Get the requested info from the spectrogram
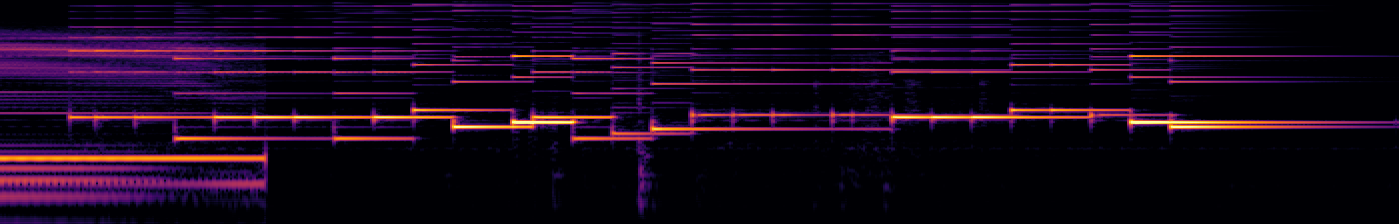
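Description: A melody of chiming, bell-like struck notes, one at a time, each ringing and fading, with two louder notes about four seconds in and near the end. At the start the last distorted electric-guitar chord of a song rings out and stops about two seconds in.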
